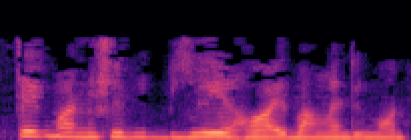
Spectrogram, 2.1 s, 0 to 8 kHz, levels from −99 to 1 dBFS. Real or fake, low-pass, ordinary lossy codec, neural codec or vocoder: fake; 7.2 kHz; MP3, 24 kbps; codec, 24 kHz, 1.5 kbps, HILCodec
